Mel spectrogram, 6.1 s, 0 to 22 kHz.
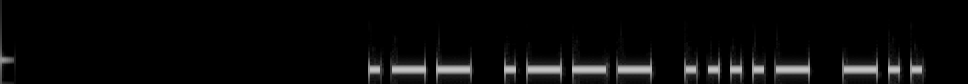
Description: Morse code, heard as a keyed tone, about 17 wpm, 700 Hz. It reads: WJ4D
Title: USA Call Signs - 4 Characters - Repeated 3x - 17wpm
